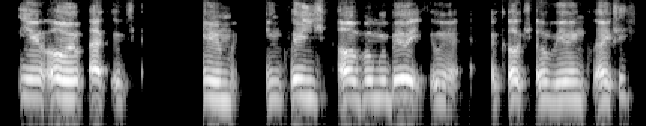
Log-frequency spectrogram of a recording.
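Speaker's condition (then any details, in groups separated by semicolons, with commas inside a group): Cerebral palsy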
